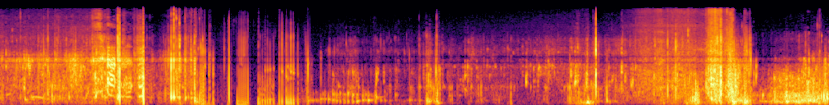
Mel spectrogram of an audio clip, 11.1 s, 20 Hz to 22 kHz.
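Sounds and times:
pool water sloshing underwater: 0:00.0 - 0:02.8.

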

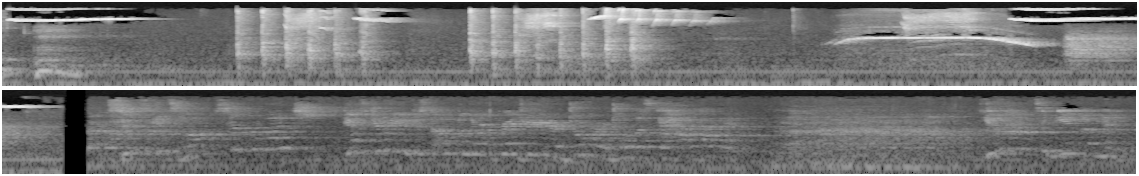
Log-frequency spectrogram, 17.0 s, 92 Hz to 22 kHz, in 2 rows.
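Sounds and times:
marmoset whistles and chirps: 0:00.0 - 0:01.2, 0:02.1 - 0:03.1, 0:03.9 - 0:05.6, 0:06.4 - 0:09.0.

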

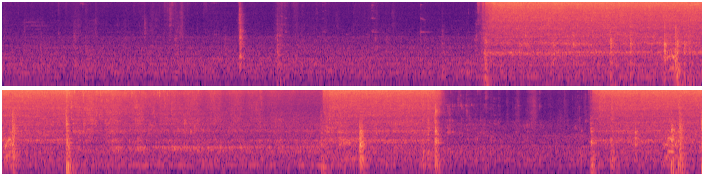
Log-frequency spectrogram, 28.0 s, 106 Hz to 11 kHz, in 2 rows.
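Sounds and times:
faucet turned on: 0:09.6 - 0:23.7, 0:25.8 - 0:28.0
tap water running into sink: 0:09.6 - 0:24.0, 0:25.7 - 0:28.0
tap shut off: 0:20.4 - 0:21.4.

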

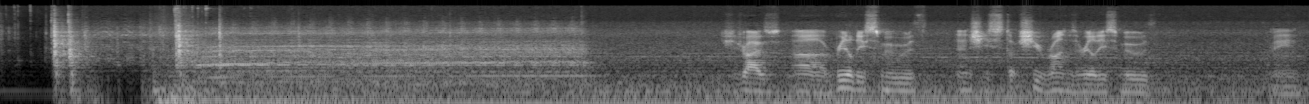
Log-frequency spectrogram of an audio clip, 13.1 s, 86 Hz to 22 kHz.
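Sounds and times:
engine starter cranking: 0:00.5 - 0:06.0
bus engine idling: 0:01.8 - 0:13.0.

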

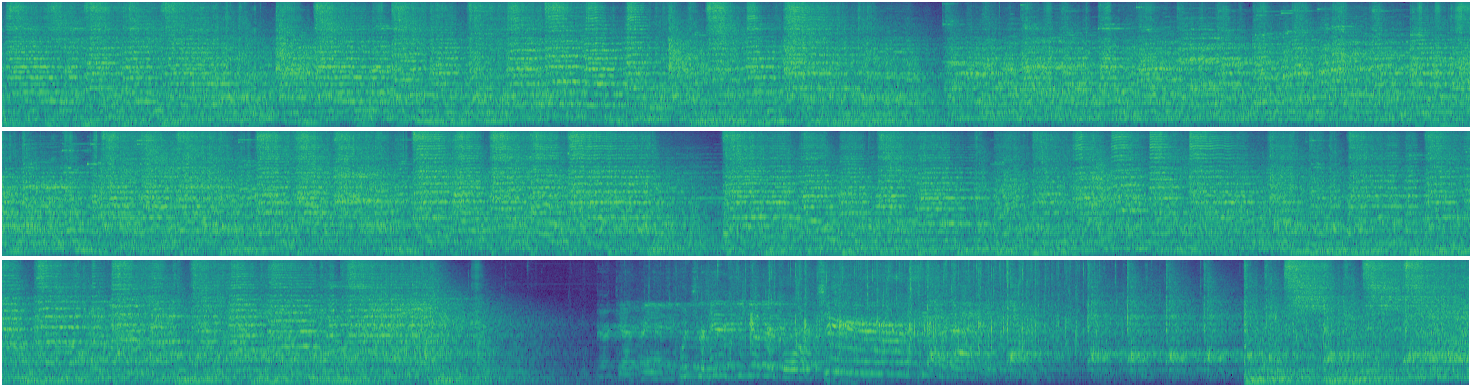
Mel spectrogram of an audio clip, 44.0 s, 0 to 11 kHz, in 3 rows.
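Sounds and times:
marching band playing brass music: 0:00.0 - 0:35.5, 0:37.3 - 0:44.0
marching bass drums: 0:41.1 - 0:44.0.

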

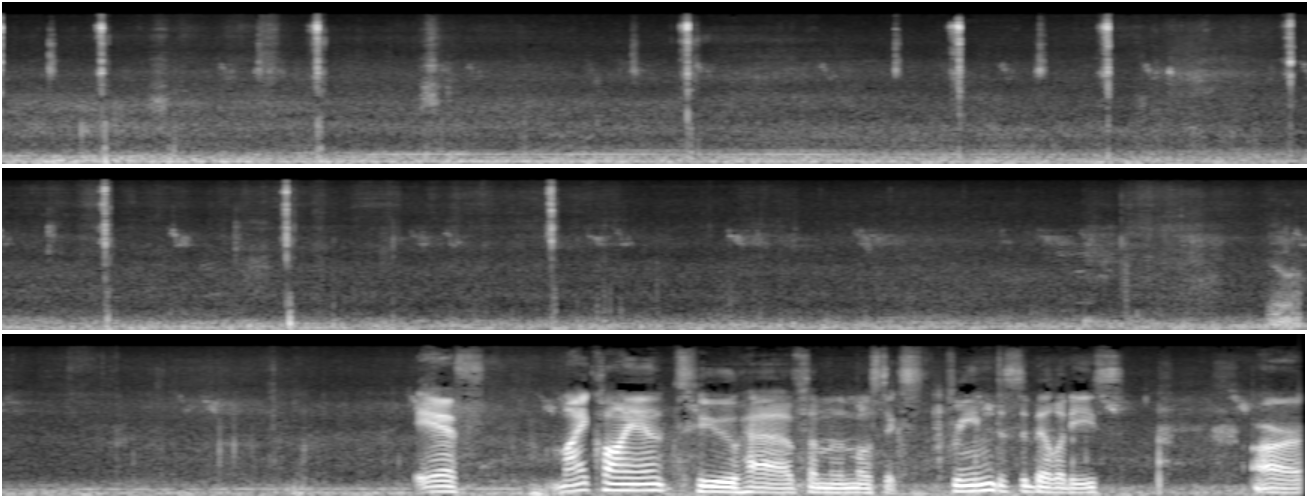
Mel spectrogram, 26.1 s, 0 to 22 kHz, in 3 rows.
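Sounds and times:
clicks and crunches in grass: 0:00.0 - 0:03.2, 0:06.0 - 0:14.2
steady low rumble: 0:00.0 - 0:26.0.

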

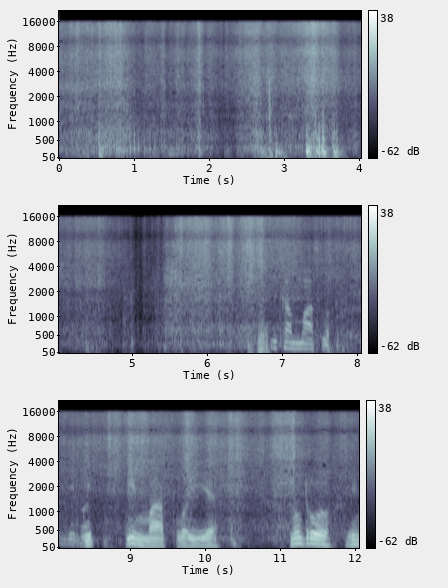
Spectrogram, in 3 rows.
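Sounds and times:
plastic wrapping rustling: 0:00.0 - 0:12.0
cardboard scraping: 0:02.4 - 0:06.7.

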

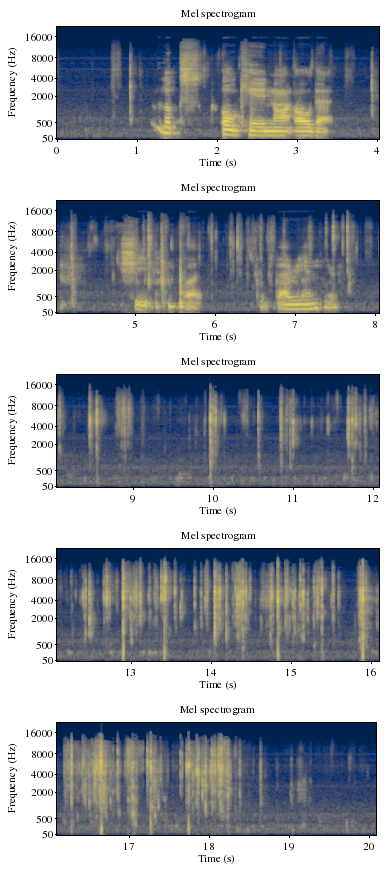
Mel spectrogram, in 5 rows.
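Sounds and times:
plastic wrapper crinkling: 0:04.6 - 0:18.8.

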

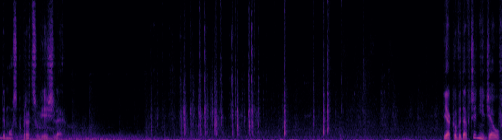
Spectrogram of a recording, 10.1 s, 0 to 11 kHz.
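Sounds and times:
computer keyboard typing: 0:03.0 - 0:06.8.

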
